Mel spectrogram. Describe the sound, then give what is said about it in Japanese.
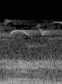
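Natural spring forest ambience near Kamikochi, beside the clear Azusa River: high whistled bird calls ring over a steady, dense background wash, in a very brief snippet. “さらに一歩森に入ると、 はい、こんな感じの音です。”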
